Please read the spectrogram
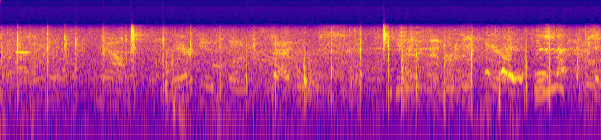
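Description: Indistinct chatter of several people talking in the background, with a few short clicks.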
